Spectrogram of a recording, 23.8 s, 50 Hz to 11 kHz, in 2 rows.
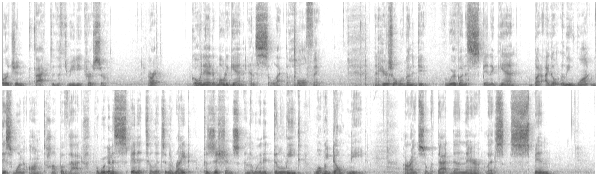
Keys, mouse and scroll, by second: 1.2 middle click, 3.1 Tab, 5.8 a, 22.3-23.7 drag.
